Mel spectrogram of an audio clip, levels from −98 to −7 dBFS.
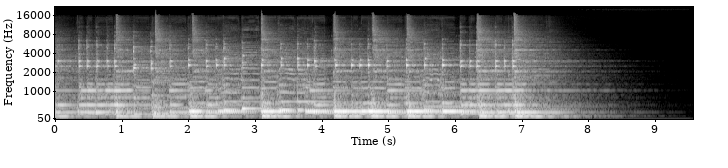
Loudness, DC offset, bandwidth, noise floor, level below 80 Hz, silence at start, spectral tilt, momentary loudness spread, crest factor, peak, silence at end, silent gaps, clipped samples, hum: -17 LUFS; under 0.1%; 16 kHz; -78 dBFS; -52 dBFS; 0 s; -5.5 dB/octave; 8 LU; 16 dB; -2 dBFS; 1.75 s; none; under 0.1%; none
